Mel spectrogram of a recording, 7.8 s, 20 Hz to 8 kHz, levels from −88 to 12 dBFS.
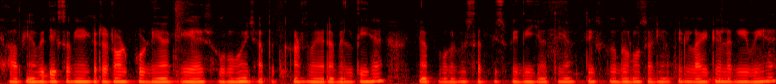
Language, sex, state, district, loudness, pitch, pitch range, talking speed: Hindi, male, Bihar, Purnia, -42 LUFS, 115 Hz, 110-120 Hz, 295 wpm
